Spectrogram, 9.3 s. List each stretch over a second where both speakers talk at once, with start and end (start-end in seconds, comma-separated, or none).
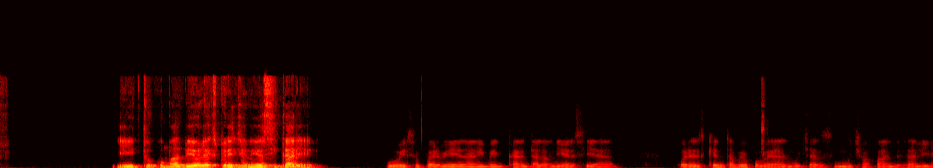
none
